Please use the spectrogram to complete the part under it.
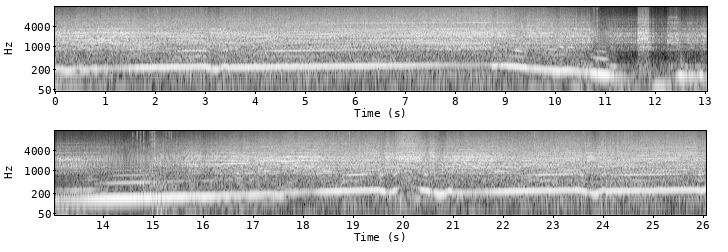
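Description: A race car engine screams loudly close by, dropping in pitch as it slows for a corner and rising again as it speeds away, with quick gear shifts.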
